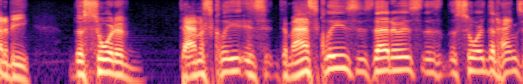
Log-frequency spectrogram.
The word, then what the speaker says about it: Damocles: Damascus? Yeah. Wow. No, Damocles. You're going to have to look it up. Because I'm mispronouncing it, I'm sure.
